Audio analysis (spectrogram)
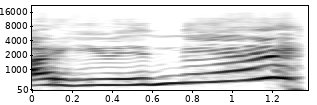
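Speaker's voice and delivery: creepy, high-pitched, very loud call. Repeating a line from a message as a joke: creepy Darla voice. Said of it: "Like Darla from Finding Nemo".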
